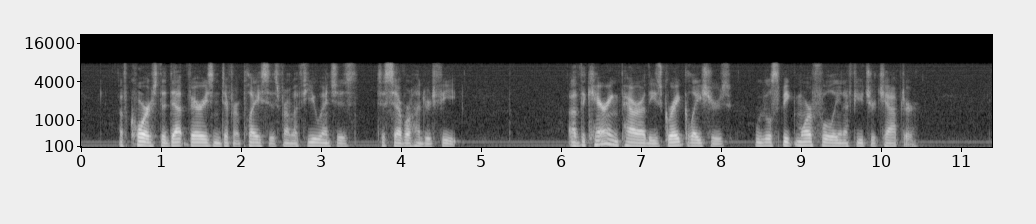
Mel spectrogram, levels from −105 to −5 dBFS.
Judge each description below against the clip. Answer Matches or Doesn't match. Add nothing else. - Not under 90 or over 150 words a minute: Doesn't match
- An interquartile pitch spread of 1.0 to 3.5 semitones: Matches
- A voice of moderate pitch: Doesn't match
